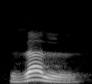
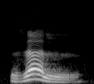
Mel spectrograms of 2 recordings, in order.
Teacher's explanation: জিহ্বার আগা সামনের উপরের দুই দাঁতের আগার সঙ্গে লাগিয়ে উচ্চারিত হয় জাল। জিহ্বার আগা সামনের উপরের দুই দাঁতের আগার সঙ্গে লাগিয়ে উচ্চারিত হয় জাল।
